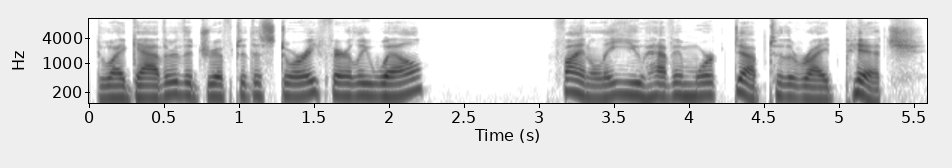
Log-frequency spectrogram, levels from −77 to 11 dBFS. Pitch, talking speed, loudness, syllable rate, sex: 155 Hz, 215 wpm, -19 LUFS, 5.5 syllables/s, male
